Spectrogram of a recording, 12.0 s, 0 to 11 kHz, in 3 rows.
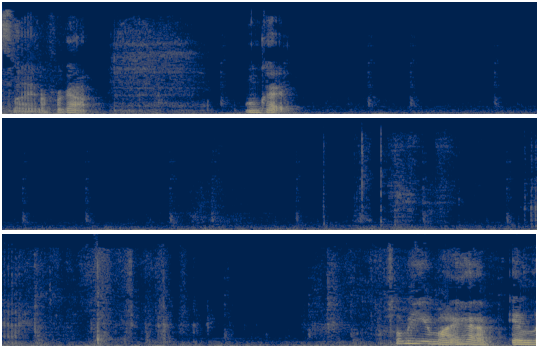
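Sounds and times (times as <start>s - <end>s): soft rustle: 6.9s - 9.7s, 10.3s - 11.2s.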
